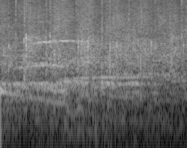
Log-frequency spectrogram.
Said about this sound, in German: Ein Applaus für das NOC-Team.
